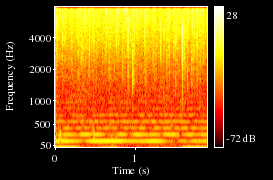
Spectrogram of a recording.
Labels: {"label": "biophony, midshipman", "recorder": "SoundTrap 500"}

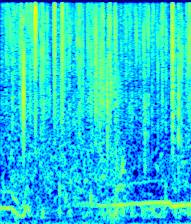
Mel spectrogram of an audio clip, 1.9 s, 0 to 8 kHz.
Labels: {"label": "biophony, cascading saw", "recorder": "SoundTrap 600 or HydroMoth"}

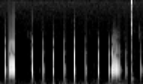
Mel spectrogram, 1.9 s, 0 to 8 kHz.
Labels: {"label": "biophony, knock croak", "recorder": "SoundTrap 300"}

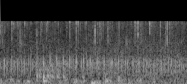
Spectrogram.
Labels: {"label": "biophony, rattle", "recorder": "SoundTrap 500"}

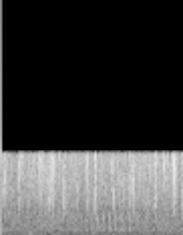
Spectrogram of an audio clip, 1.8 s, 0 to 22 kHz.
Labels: {"label": "biophony, rattle response", "recorder": "SoundTrap 500"}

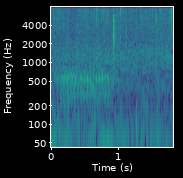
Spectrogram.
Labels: {"label": "biophony, croak", "recorder": "SoundTrap 500"}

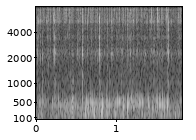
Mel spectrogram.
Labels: {"label": "biophony, chatter", "recorder": "HydroMoth"}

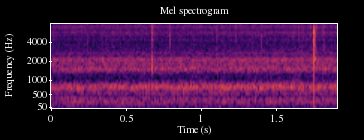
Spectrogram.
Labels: {"label": "anthrophony, boat engine", "recorder": "HydroMoth"}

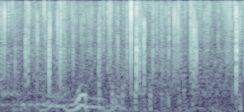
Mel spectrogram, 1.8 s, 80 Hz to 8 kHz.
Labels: {"label": "biophony, cascading saw", "recorder": "SoundTrap 600 or HydroMoth"}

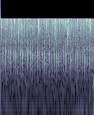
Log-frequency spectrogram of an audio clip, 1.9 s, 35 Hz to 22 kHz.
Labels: {"label": "biophony, rattle", "recorder": "SoundTrap 500"}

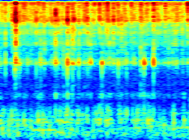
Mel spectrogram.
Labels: {"label": "biophony, cascading saw", "recorder": "HydroMoth"}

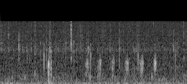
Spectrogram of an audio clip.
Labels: {"label": "biophony, grazing", "recorder": "SoundTrap 600 or HydroMoth"}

